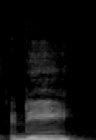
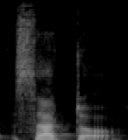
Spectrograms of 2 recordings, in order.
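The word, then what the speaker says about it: ri (里): It has two pronunciations. One is ri and one is sato.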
